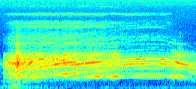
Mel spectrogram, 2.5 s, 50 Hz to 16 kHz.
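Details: A 6384 140kv BLDC motor on an e-bike controller, run after the learning cables are disconnected: a clean whine climbs quickly, then holds a steady pitch without stutter or cogging. The motor spins up and runs normally.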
